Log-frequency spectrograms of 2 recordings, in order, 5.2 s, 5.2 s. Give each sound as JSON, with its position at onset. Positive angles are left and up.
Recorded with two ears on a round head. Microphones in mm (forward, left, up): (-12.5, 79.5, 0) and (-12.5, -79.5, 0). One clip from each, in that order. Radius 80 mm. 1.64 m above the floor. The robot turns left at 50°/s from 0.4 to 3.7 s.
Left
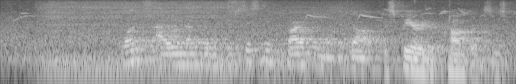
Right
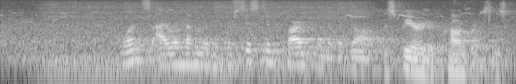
{"t": 1.2, "sound": "a man speaking", "azimuth_deg": -50, "distance_m": 0.9}
{"t": 3.8, "sound": "a man speaking", "side_deg": -15, "distance_m": 0.5}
